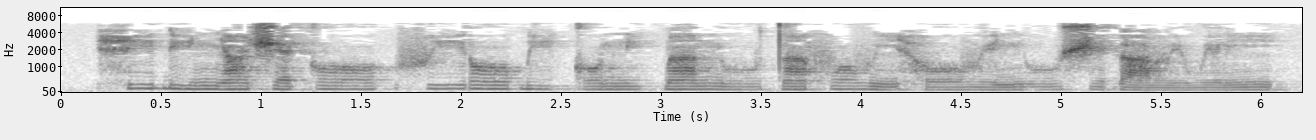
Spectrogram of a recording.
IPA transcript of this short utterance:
hi˦ɗi˨ ɲã˨ʃɛ˨ ko˦ | fi˦ɾoː˦ ɓi˨ɡo˨ ni˨ɡ͡bã˦ nuː˨tã˦ fo˦βĩ˨hoː˨ βɪ˨ ɲuː˦ʃɪ˦ɗa˨ βɪ˨ wɪ˨ɾĩ˦

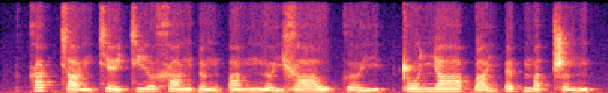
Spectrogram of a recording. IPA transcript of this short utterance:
ka˦˥k̚ca˨˩˨ŋ ce˨˩˦ ci˧˥ə̯xa˧˥ŋɗə˨˩˨ŋʔa˧˥m nə˨˩˨jɣaː˧˥wkə˨˩˦j | ʈɔ˧ɲaː˧ɓa˨˩˨j ʔɛ˦˥p̚ma˨˩t̚ʂə˨˩˦ŋ

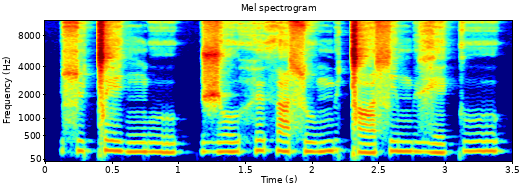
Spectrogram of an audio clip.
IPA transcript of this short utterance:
ɬyǀei̯ ŋ͡mu | ʒou̯ høθɑɬu myǀɑ ɬimyɣe ku

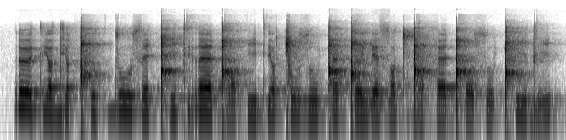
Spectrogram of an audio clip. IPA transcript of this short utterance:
ɾøtʲɒ dʲɒǃʰutʲduse ǃʰitʲrɛɡ͡ǃɔ kitʲɾɔ ǀuzuǃɛ ǃølʲɾɛ zɔtʲɡ͡ǃɛhɛǃʰo suǃʰidi

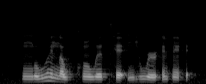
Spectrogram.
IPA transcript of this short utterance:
ŋowɦə̃nɒwkʰõw ə t̪ʰɛʔŋi wə˞ʔɛ̃ʈɛ̃ʔ

